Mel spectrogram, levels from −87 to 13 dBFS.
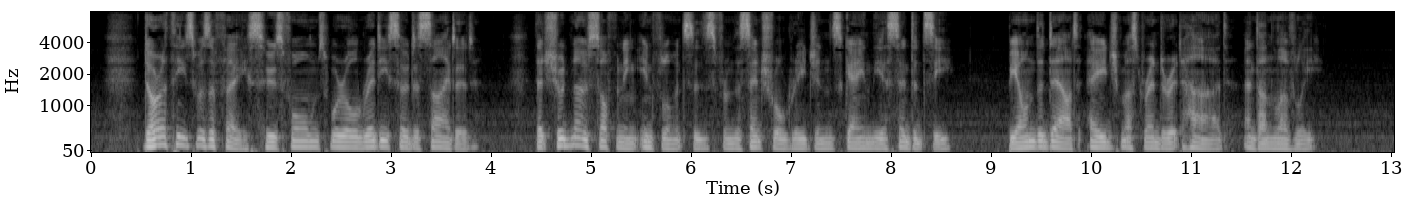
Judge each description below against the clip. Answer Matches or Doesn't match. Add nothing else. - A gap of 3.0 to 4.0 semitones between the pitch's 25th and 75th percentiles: Matches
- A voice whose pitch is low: Matches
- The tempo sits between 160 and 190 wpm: Doesn't match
